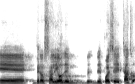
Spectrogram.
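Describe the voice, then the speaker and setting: A man with an English accent at a moderate pace. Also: quiet background. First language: English (speaking Spanish). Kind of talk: radio interview. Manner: halting, repeats words.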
